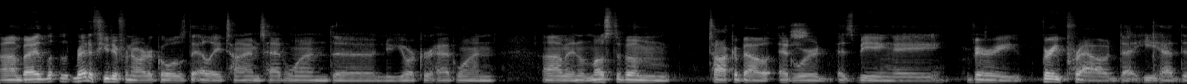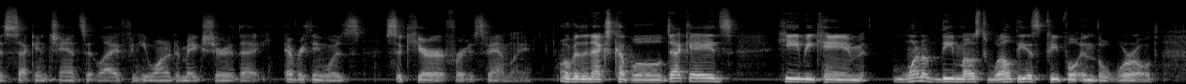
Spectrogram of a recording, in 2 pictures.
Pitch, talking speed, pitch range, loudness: 100 Hz, 175 wpm, 95-135 Hz, -27 LUFS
